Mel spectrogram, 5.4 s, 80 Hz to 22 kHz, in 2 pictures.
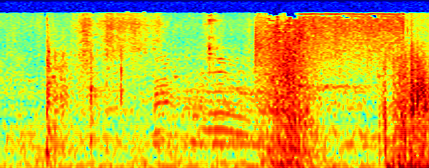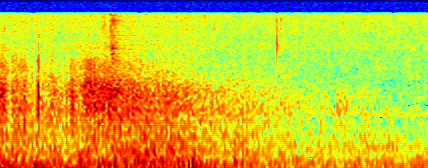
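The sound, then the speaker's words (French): Tear gas grenades launched by gendarmes behind light armoured vehicles during night clashes at barricades in Plogoff, 1980: a deep thump is followed by a loud, sustained rushing roar that slowly eases, with voices early on. “Derrière leurs blindés légers, les gendarmes ne progressent que mètre par mètre et lancent des grenades lacrymogènes.”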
